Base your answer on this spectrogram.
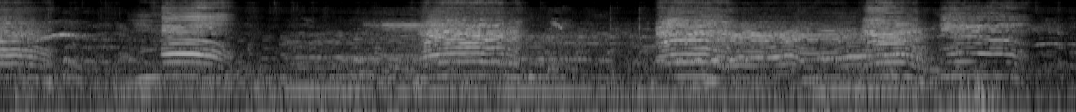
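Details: Young pygmy goats frolicking together bleat repeatedly, high wavering cries about every one to two seconds, while a voice talks throughout.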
